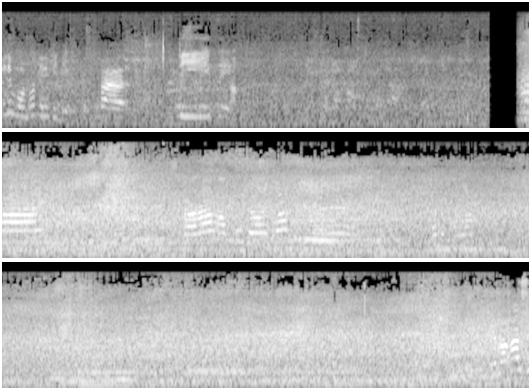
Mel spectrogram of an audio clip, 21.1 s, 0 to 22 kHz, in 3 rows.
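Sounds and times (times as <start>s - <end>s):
road traffic: 0.0s - 21.0s
indistinct voices: 6.9s - 8.0s.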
